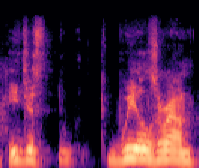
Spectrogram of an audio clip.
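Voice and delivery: normal talking voice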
